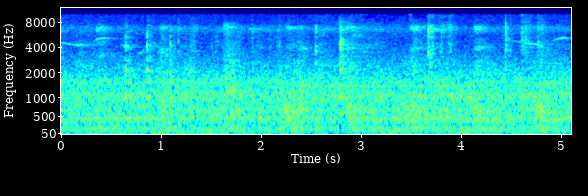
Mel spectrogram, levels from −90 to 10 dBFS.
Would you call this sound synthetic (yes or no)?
no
